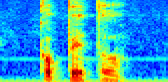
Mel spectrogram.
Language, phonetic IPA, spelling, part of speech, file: Polish, [kɔˈpɨtɔ], kopyto, noun, Pl-kopyto.ogg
